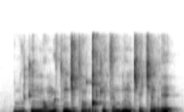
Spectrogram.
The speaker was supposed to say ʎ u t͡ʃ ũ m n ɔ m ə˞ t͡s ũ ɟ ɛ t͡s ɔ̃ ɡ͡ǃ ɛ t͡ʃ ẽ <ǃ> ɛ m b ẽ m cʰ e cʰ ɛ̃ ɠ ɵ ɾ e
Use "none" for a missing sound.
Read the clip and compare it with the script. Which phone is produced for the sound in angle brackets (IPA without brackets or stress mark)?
t͡s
